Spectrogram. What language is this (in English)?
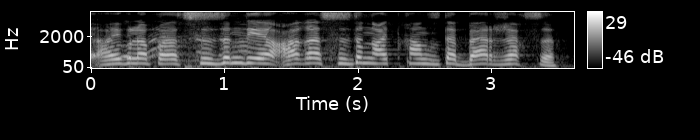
Kazakh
